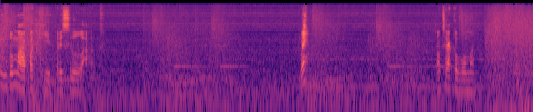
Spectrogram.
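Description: Mech jet thrusters roar steadily.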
